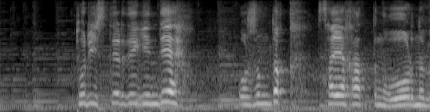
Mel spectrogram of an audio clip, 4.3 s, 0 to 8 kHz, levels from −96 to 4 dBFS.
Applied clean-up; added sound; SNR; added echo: none; Acoustic guitar; 16 dB; none.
